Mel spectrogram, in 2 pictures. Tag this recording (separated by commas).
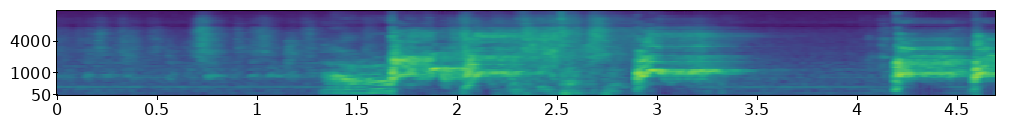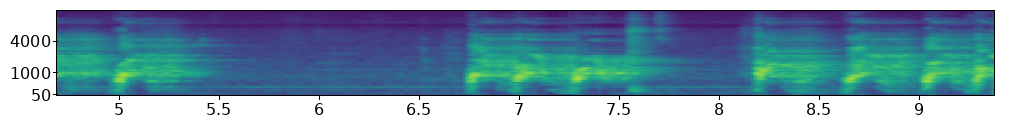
Animal, Bark, pets, Dog, dog barking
